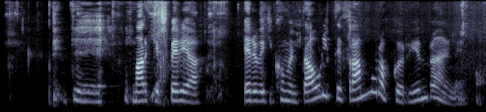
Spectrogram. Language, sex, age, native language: Icelandic, female, 30-39, Icelandic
